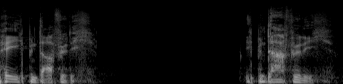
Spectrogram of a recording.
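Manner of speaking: tender comfort. Retold or imitated. Friend comforts someone in trouble.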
